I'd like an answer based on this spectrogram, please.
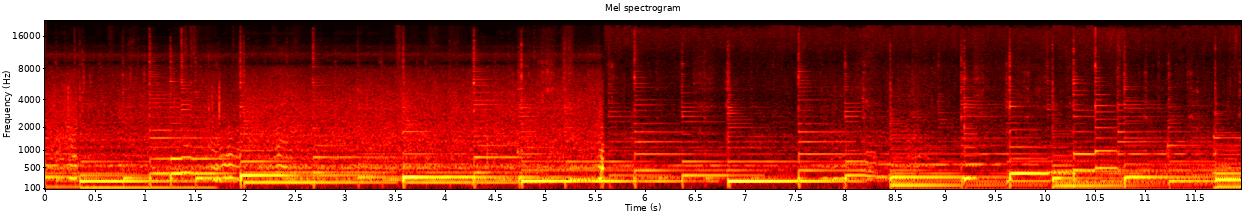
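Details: Plucked acoustic guitar music with strummed chords plays continuously, with a faint voice underneath.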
